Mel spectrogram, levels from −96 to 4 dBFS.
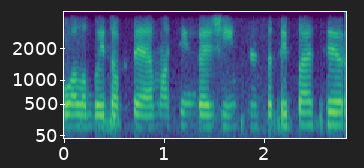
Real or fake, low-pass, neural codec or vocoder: real; 3.6 kHz; none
